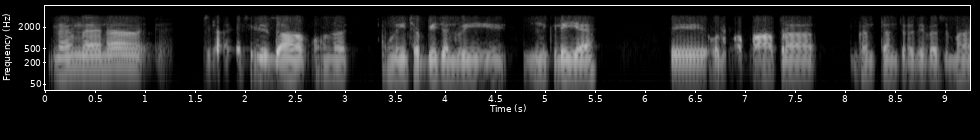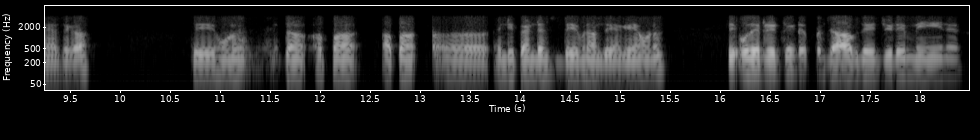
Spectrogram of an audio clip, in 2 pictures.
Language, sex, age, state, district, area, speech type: Punjabi, male, 18-30, Punjab, Ludhiana, urban, conversation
